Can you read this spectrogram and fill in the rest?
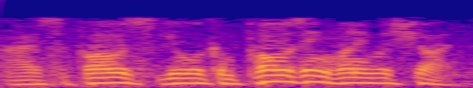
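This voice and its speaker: An American man acts a tough, steady reporter in old-time radio drama. His delivery is dry and clipped, and the sound is narrow and boxy like an old broadcast. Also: medium pitch, fairly quick, a little hiss or hum, close to an everyday voice. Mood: terse, pressing. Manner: clipped, dry, hard-boiled. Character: tough, steady newspaper reporter working the night beat. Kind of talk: 1950s radio drama narration and dialogue.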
